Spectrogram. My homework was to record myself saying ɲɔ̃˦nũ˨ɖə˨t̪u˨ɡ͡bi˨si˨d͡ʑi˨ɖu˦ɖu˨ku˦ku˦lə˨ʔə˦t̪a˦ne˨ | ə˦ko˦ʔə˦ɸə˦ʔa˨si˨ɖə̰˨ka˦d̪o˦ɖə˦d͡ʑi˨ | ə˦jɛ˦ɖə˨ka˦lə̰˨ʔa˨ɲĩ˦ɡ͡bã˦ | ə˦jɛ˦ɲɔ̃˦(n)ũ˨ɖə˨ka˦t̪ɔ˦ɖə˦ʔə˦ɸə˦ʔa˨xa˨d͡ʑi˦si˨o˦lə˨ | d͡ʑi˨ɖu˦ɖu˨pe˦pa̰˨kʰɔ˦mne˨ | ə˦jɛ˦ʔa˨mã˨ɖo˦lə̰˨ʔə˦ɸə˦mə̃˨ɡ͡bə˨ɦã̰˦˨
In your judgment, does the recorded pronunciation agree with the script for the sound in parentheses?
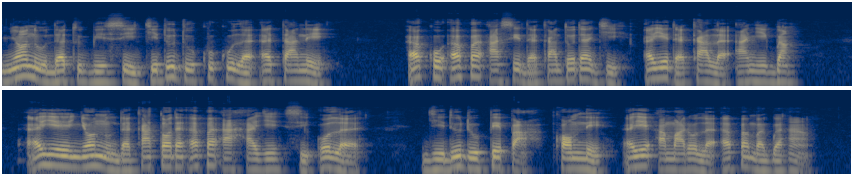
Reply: yes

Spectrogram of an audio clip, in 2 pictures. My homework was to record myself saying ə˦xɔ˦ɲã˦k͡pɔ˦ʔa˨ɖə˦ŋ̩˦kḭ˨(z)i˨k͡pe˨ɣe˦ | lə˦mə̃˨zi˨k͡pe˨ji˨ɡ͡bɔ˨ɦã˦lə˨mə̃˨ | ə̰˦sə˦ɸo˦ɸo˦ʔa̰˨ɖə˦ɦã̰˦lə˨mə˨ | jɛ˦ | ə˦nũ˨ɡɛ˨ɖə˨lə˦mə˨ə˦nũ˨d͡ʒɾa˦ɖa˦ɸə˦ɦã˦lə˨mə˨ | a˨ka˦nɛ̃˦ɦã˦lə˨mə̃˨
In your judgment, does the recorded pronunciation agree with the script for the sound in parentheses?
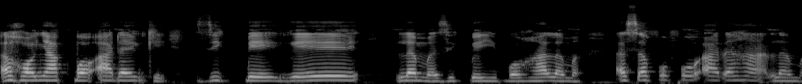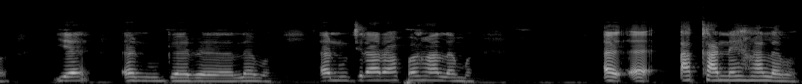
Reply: yes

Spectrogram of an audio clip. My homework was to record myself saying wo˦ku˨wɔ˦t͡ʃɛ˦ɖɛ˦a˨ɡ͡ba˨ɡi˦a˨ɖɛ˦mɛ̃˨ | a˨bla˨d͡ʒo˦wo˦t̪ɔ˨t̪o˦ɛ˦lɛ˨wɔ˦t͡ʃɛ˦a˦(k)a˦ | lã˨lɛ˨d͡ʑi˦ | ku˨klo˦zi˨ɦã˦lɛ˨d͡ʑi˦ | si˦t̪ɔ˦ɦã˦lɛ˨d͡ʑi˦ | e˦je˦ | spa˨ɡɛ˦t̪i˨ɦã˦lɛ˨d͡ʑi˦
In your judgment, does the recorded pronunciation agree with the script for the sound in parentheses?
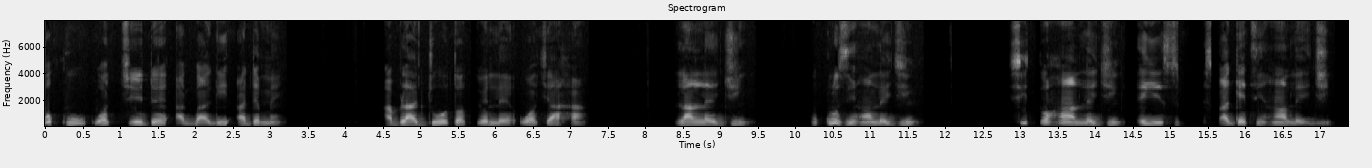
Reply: no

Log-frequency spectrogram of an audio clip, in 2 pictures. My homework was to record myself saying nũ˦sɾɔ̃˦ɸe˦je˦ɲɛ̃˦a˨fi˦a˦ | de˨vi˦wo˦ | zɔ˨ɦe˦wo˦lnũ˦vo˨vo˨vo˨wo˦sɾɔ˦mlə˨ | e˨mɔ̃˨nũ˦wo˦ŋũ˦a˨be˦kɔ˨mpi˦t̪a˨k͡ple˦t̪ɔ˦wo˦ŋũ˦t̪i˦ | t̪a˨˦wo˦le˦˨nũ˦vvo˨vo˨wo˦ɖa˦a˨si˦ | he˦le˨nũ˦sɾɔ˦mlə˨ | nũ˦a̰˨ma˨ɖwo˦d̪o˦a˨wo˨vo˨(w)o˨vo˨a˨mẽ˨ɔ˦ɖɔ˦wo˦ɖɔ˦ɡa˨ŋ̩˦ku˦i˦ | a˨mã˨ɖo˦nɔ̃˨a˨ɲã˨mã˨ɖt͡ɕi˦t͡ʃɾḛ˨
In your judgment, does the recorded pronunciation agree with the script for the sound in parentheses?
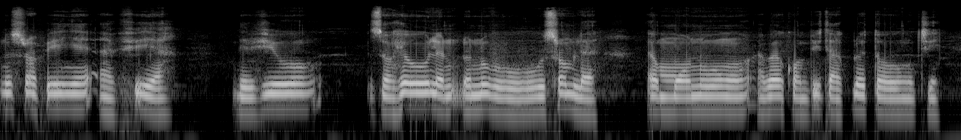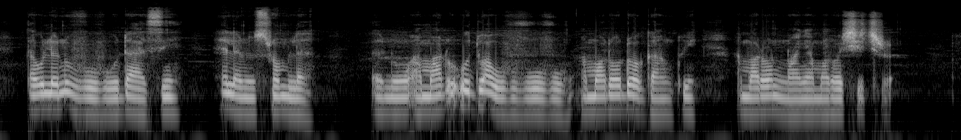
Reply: no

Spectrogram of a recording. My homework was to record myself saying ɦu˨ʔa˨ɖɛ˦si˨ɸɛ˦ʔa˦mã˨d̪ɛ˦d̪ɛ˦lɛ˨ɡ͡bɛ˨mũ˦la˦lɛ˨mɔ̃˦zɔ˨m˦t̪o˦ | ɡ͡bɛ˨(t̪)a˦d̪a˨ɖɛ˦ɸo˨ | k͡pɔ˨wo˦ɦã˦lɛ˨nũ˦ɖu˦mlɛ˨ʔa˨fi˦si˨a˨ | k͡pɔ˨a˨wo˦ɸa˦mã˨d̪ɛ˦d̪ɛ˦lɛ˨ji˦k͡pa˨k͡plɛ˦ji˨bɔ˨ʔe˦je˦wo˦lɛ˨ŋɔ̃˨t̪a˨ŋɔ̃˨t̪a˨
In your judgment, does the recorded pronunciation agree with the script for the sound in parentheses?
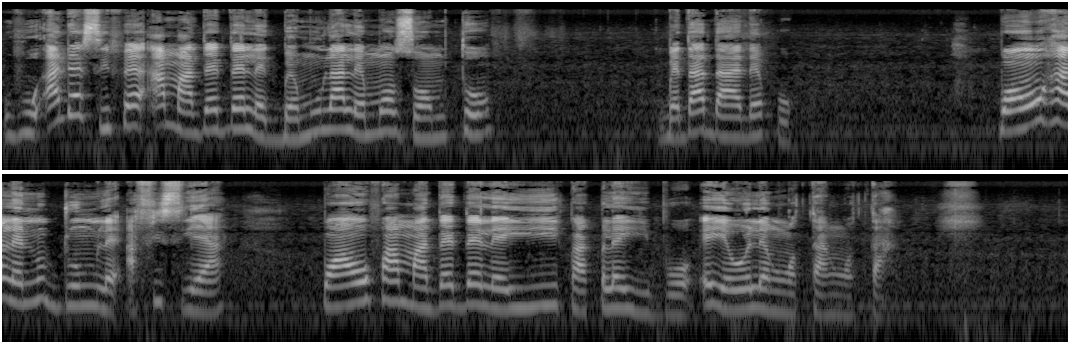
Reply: no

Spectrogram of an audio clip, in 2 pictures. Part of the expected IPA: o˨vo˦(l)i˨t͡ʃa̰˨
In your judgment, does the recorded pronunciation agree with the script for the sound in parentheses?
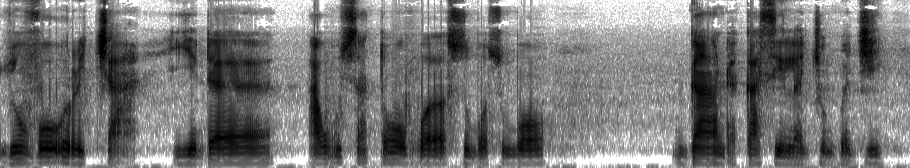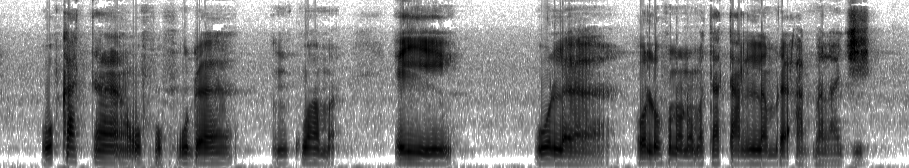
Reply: no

